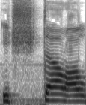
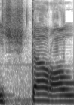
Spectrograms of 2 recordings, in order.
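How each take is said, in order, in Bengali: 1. "sh" ধ্বনির বাতাস প্রায় আটকে যায়। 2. "sh" ধ্বনির বাতাস প্রায় আটকে যায়।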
